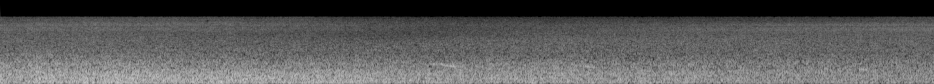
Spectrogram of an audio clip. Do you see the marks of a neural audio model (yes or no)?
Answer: no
